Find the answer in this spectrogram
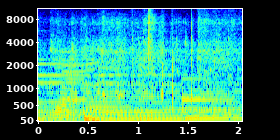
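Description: Background music with held low notes, over the crackle and occasional sharp snap of dry twigs and brushwood being broken off and handled.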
